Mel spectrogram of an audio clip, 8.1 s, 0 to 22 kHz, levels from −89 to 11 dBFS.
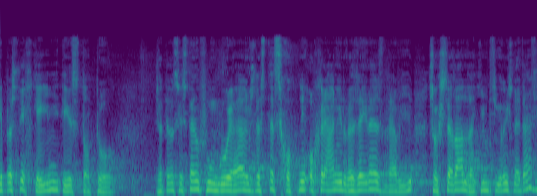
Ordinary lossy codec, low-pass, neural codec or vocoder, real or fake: MP3, 96 kbps; 9.9 kHz; codec, 44.1 kHz, 3.4 kbps, Pupu-Codec; fake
